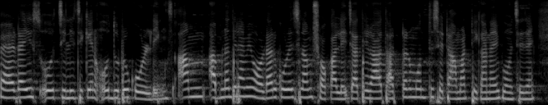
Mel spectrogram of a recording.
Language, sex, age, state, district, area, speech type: Bengali, female, 60+, West Bengal, Jhargram, rural, spontaneous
